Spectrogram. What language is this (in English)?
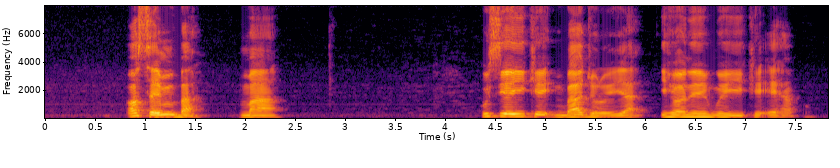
Igbo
